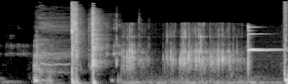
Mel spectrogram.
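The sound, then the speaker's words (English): Beer bottles knock together in a toast: a couple of sharp glassy taps, some rustling clatter, then one bright ringing clink, fairly loud, with no voices. “All right, I'll drink to that. Here, cheers.”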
